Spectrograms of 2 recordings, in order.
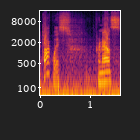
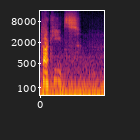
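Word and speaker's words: Tahquitz: And they went to the river source in the San Bernardino Mountains of the camp of the Taquis. It's actually pronounced Taquits, to the Kahula of Agua Caliente, which is another tribe that was in this area.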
